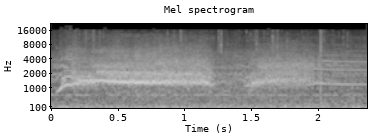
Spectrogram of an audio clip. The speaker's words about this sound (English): That was until some years later, when in late December, a lonely surfcaster spotted a dull, orange glow several miles offshore. A faint shrieking was heard that accompanied the apparition.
